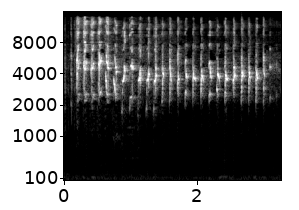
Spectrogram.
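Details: Lovebird in a masteran recording delivering ngekek panjang, a long trill: fast, evenly spaced shrill pulses about three a second, bright and high throughout the short stretch.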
